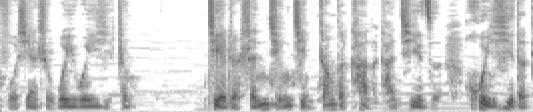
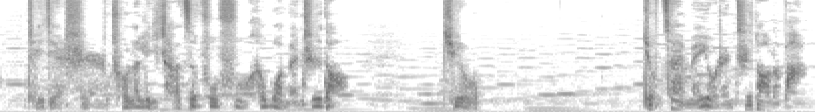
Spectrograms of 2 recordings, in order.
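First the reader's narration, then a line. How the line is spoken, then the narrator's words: Soft female voice. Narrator (Chinese): 他妻子轻声说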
